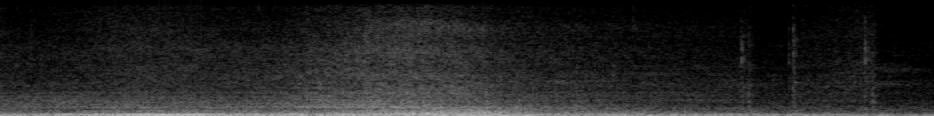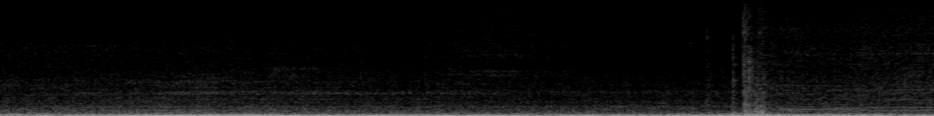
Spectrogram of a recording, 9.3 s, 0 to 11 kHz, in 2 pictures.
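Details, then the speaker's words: 2009 Nissan Altima CVT after repair (was whining, limp mode, unresponsive gas pedal) on road test at about 35 mph: steady road and engine drone, no hesitation, whine, slip or surge; normal CVT operation while driving. "she's right she's driving she's driving good on about 35 no hesitation no noises"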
